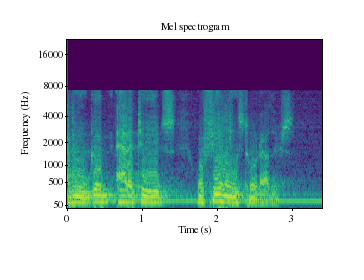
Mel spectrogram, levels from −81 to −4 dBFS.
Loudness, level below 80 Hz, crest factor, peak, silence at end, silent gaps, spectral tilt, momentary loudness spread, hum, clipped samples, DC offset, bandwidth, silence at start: -17 LUFS; -32 dBFS; 8 dB; -8 dBFS; 0 s; none; -6.5 dB/octave; 10 LU; none; under 0.1%; under 0.1%; 7.6 kHz; 0 s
